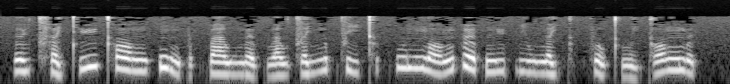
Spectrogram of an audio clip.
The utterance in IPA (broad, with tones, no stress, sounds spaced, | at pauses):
ɵ˨˧ ɥ t͡sʰ ɐ˨˩ j t̪ʰ yː˥ t̪ʰ ɔː˧ ŋ ʊ˨˥ k̚ ŋ ɪ˨˩ ŋ p ɐ˨ k̚ p aː˨ w m œː˨˩ kʷ aː˨ w t͡s ɐ˨˧ j n̪ ɐ˥ p̚ s iː˨ kʰ ʊ˥ k̚ p uː˥ m n̪ ɔː˨˥ ŋ p œː˧ p̚ ŋ yː˧ p̚ iː˨ w ŋ ɐ˨ j k ʊ˨˥ k̚ f o˨˩ w t̪ʰ uː˨˩ j k ɔː˥ ŋ m ɵ˧ t̚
